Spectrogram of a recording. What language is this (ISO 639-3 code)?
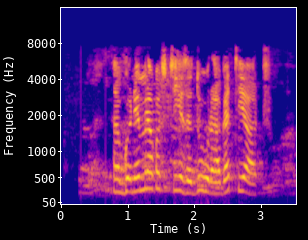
kin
